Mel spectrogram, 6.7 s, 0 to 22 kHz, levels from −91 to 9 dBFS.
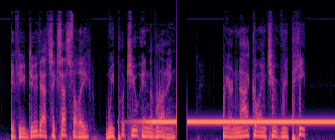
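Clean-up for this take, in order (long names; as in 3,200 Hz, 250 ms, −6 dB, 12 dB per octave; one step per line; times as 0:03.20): clipped peaks rebuilt −10.5 dBFS
click removal
notch filter 530 Hz, Q 30
ambience match 0:03.53–0:03.74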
